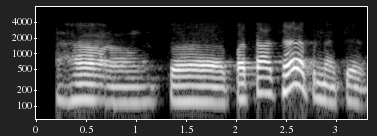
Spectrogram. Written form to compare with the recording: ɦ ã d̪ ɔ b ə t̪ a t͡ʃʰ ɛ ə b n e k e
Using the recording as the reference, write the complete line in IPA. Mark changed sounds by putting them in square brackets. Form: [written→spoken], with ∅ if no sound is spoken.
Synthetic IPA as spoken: ɦ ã [d̪→t̪] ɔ [b→p] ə t̪ a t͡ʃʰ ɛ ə [b→p] n e k e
